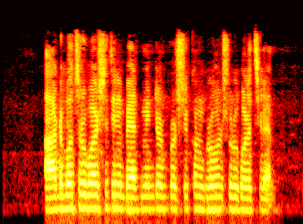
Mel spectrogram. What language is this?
Bangla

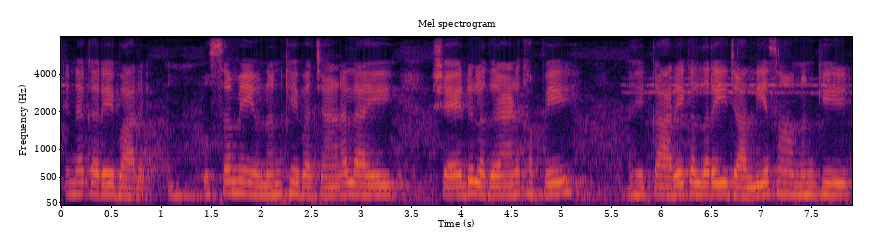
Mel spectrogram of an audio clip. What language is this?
Sindhi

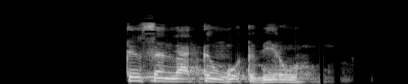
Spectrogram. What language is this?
Nawdm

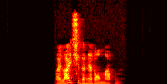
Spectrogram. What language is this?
Western Frisian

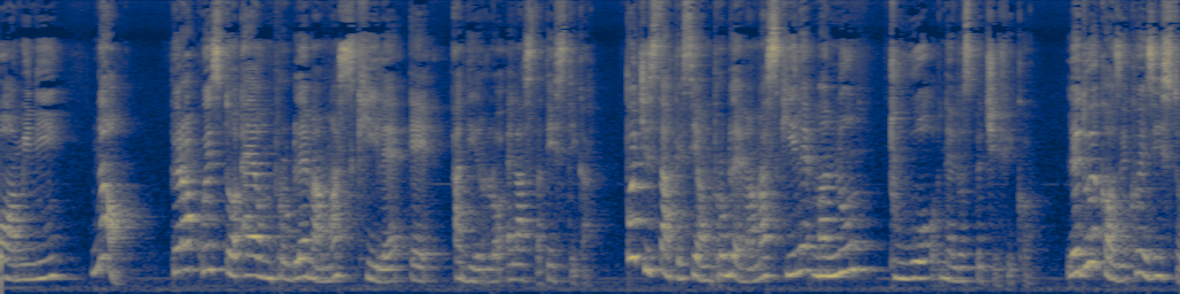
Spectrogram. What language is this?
Italian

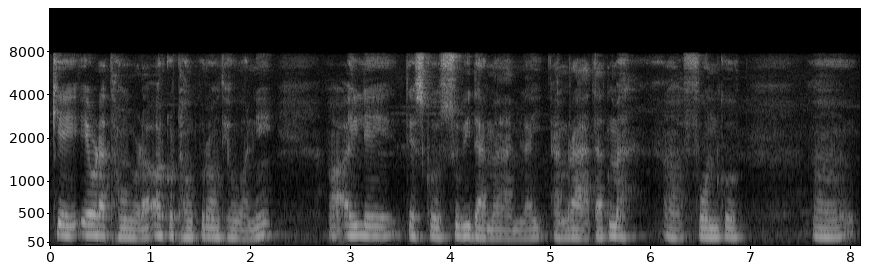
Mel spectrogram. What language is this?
Nepali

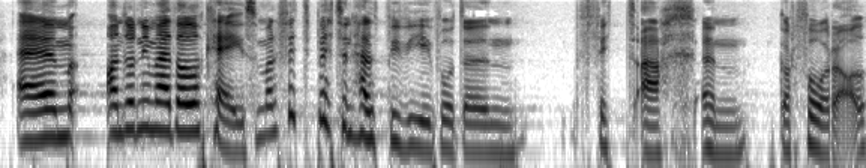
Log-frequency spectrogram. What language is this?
Welsh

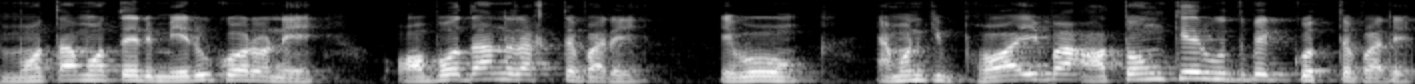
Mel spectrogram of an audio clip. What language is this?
Bangla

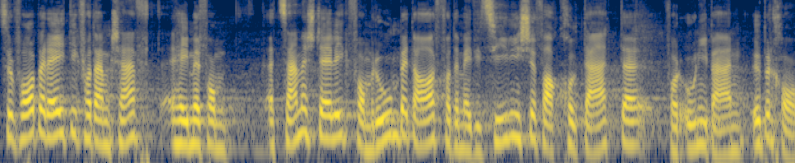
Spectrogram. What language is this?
Swiss German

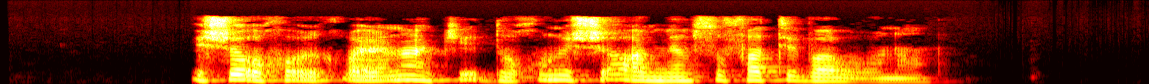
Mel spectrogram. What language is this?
Laz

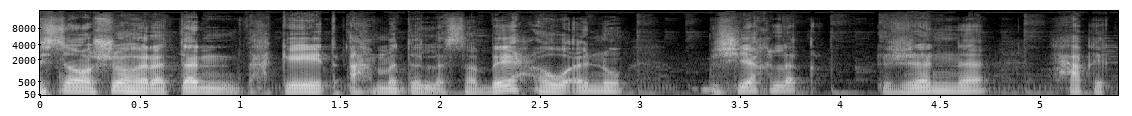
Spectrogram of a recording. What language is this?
Arabic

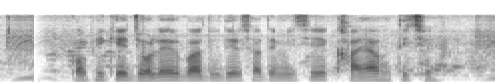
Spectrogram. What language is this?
Bangla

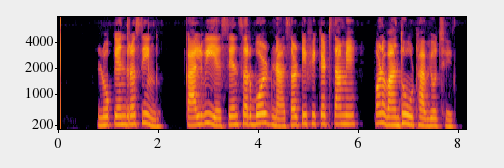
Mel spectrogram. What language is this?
Gujarati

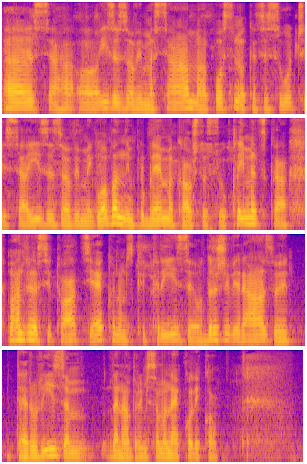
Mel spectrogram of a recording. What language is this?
Serbian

